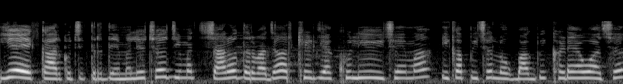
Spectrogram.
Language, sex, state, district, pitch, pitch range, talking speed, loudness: Rajasthani, female, Rajasthan, Nagaur, 295 Hz, 265-310 Hz, 240 wpm, -20 LUFS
